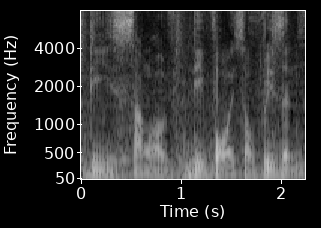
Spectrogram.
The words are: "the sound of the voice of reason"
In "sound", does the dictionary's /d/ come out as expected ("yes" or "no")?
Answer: no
